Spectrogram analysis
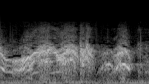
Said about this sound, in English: Maybe my dogs ain't so trained. The left one seems to be crying. Oh, that's Sonia. She's lying under your chair. Ah, I think you maybe stepped on her little tail when you stood up.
